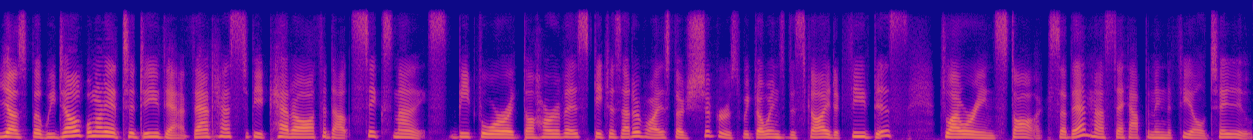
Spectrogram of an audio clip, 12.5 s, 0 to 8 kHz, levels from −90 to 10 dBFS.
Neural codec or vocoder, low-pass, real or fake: codec, 16 kHz, 0.5 kbps, FunCodec, trained on Chinese and English, 25 frames a second; 7.2 kHz; fake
